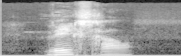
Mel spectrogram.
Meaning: scale (device to measure weight)
- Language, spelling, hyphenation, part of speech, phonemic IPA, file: Dutch, weegschaal, weeg‧schaal, noun, /ˈʋeːx.sxaːl/, Nl-weegschaal.ogg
